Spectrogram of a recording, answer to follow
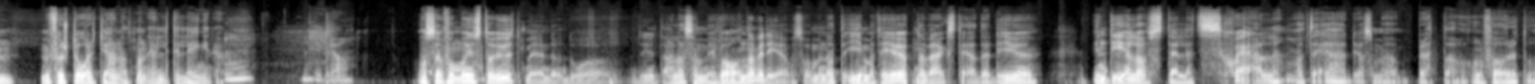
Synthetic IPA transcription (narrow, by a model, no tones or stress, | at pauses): mɛnfœʂʈaoːɾət̪ʰjæːɳaat̪manʔæ̰ɭiːt̪əlɛŋɾə | ɔsɛnfoːɾmanjɵst̪oːʉ̟ːt̪mɛ̰d̪o̰ːd̪ɛːɾjʏɪnt̪əalːasɔmæɾvɑːnavɛd̪ɛ̰ɔ̰sɔ̰mɛnat̪ḭːjɔmat̪̚d̪ɛæɾøpna̰væ̰ɾɡst̪ʰɛ̰ːd̪ə̰ɖɛːjɵ | ɛnd̪eːlavst̪ɛlːət̪sɧɛ̰ːlɔa̰t̪̚d̪ɛʔæɖɛ̰sɔmjɑ̰bɛɾɛt̪ʰːaɾɔmfœ̰ːɾət̪̚d̪ɔ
